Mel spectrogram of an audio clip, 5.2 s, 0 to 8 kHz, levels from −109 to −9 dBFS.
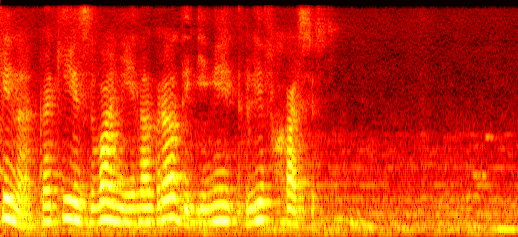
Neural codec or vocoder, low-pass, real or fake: codec, 16 kHz, 6 kbps, DAC; 7.2 kHz; fake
